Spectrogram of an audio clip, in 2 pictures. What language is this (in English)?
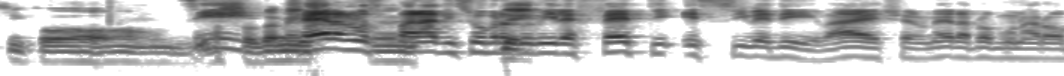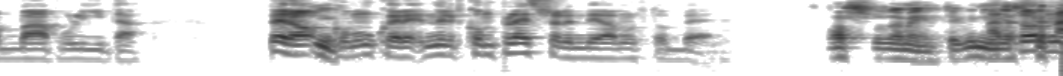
Italian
